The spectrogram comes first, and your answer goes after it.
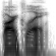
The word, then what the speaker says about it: Berkeley: chapter and paragraph seven first things first it's pronounced barklay instead of Beginning by stating what the general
